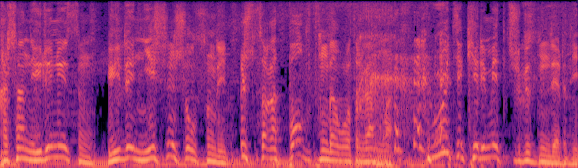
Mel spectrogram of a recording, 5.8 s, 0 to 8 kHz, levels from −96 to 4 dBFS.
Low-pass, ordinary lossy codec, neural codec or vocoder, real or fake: none; none; none; real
